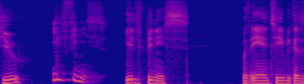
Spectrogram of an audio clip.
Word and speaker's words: finissent: And ils finissent. Ils finissent. You stop the pronunciation here at the double S, but you write the ENT, just like for the verb of the first group, that you never pronounce.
